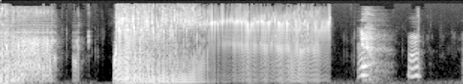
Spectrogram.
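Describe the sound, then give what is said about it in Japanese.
A long, loud, buzzing fart of about one and a half seconds, preceded by a shorter burst and small pops and followed by a few brief sputtering puffs, let out after being held in, following a meal of grilled meat and roasted garlic. No one speaks. “出た出た、やっぱり我慢した後のおなら最高ね。”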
